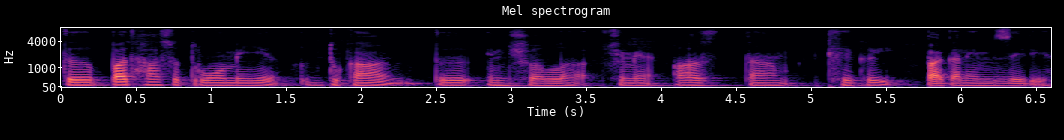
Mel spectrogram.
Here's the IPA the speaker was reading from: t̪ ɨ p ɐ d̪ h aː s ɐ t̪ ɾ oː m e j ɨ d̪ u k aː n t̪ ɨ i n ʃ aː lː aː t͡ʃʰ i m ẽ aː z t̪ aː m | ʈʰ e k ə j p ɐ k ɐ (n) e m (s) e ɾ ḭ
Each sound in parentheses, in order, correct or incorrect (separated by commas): correct, incorrect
